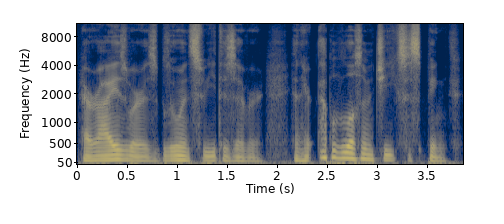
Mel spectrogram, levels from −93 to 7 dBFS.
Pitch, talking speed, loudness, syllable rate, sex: 100 Hz, 250 wpm, -20 LUFS, 6.0 syllables/s, male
